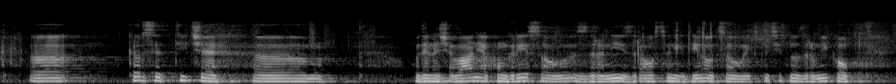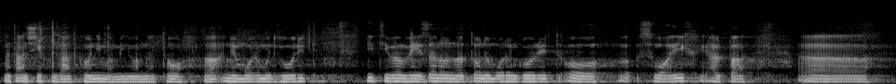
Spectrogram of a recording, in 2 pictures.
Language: Slovenian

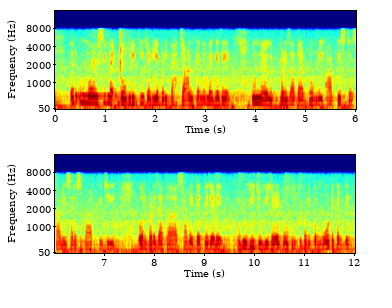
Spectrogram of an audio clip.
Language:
Dogri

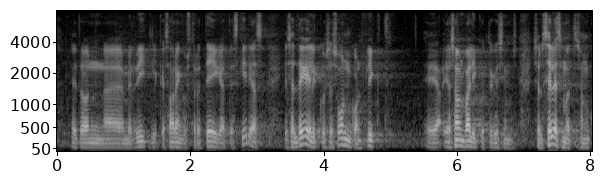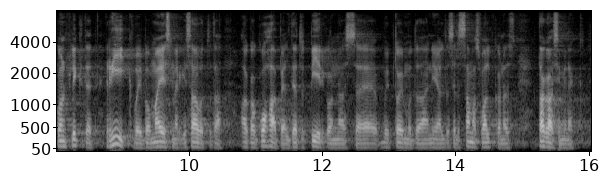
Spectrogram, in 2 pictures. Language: Estonian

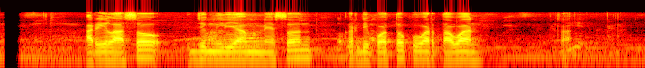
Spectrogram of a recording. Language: Sundanese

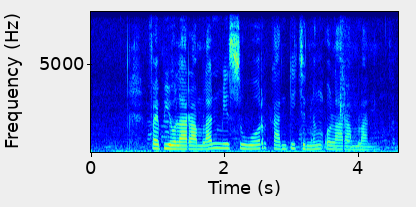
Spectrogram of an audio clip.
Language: Javanese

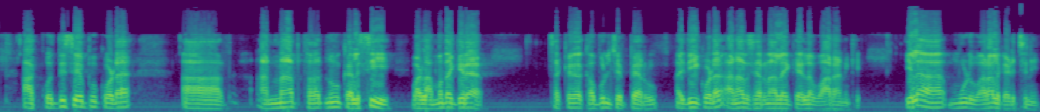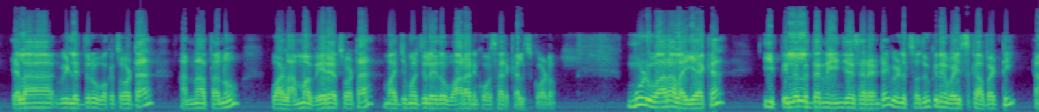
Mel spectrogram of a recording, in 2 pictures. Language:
Telugu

